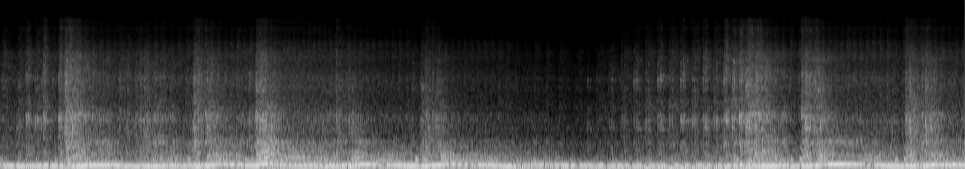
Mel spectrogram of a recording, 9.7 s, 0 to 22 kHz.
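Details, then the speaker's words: Chevrolet Corvette V8 just after installing a Hypertech chip: deep rumble surges and sags unevenly every couple of seconds, never holding steady revs; rough running because a component was left disconnected. "i just installed i might cut it up and chop it up but it was just running like complete [ __ ] and that's because i forgot the [ __ ] was out of the game"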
